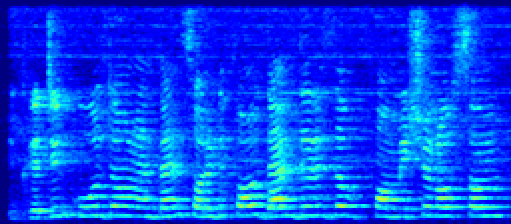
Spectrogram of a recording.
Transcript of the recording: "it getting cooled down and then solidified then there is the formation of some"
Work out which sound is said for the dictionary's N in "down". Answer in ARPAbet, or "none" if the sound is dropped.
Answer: N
